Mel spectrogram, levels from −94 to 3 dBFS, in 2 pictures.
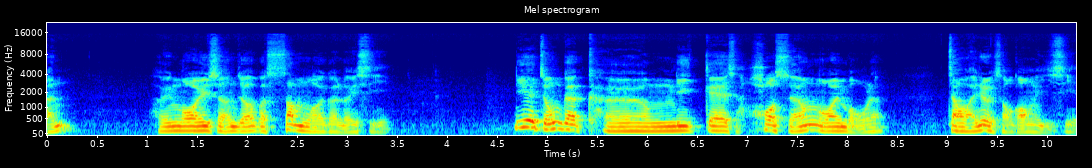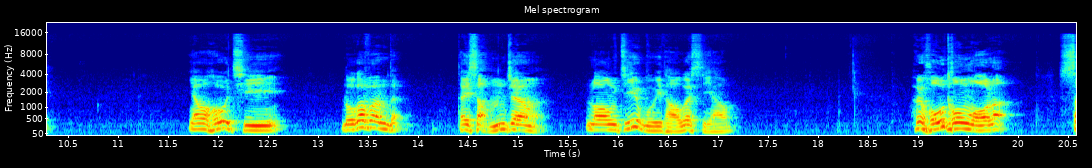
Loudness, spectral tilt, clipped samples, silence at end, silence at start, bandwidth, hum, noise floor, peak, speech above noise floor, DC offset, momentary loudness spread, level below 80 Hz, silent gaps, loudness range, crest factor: -20 LUFS; -7.5 dB/octave; under 0.1%; 0 s; 0 s; 15 kHz; none; -62 dBFS; -2 dBFS; 44 dB; under 0.1%; 15 LU; -64 dBFS; none; 5 LU; 18 dB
